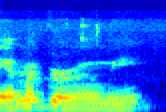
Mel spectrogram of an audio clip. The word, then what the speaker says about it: amigurumi: And I have my amigurumi or amigurumi, however you want to pronounce it. I say amigurumi.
